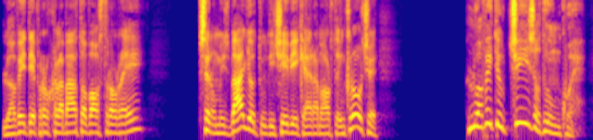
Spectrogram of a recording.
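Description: A man voicing a calm male martian visitor who questions patiently like a teacher. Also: medium pitch, moderate pace, dry recording, studio quality, lightly acted. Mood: calm questioning.

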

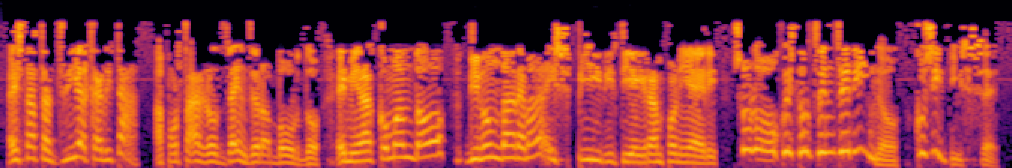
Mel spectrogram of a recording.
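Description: A man voicing a meek, frightened ship's steward who protests in a shrill whine. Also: huge pitch swings, moderate pace, hardly any pauses, a little mellow, husky, no echo, heavily acted. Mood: whining. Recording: dull dry radio broadcast.

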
